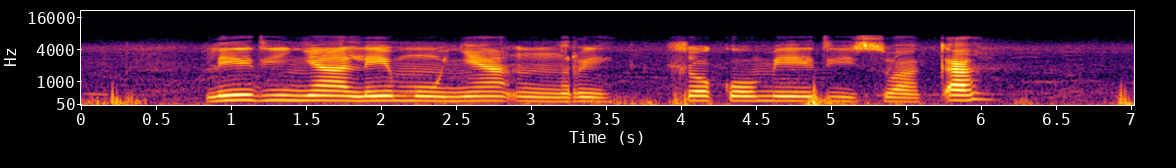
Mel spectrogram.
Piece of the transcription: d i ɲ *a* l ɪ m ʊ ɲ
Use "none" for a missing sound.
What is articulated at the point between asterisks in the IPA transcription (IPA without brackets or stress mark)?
a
